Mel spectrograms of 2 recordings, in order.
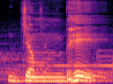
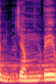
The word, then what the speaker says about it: जंभे: मस्तम दश मस्तम वो जंभे जंभे कुछ लोग जंभे का जमे बना देते हैं ऐसे बकार बोलकर तो ऐसा उच्चारण नहीं करना है जमे नहीं जंभे भे भ का का विशेष ध्यान रखना है अंतिम दध मह दध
